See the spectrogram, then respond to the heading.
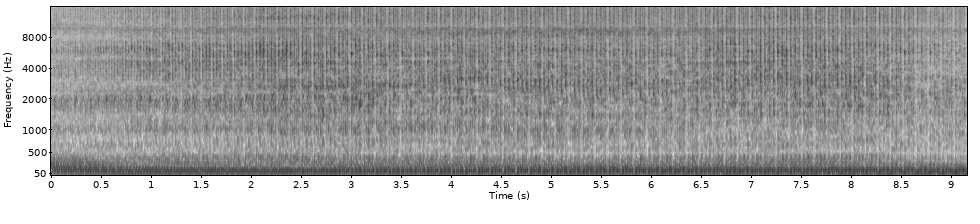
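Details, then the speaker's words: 2001 Ford Mustang V6 project car with no check-engine light: loud, deep open-pipe rumble that pulses unevenly at idle, suggesting missing cylinders. Rough running; it needs spark plugs, and only one new plug had been fitted the day before. "[Music] no check engine going there you guys have it it may not sound the best but me to be a v6 it's gonna be a good project car"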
